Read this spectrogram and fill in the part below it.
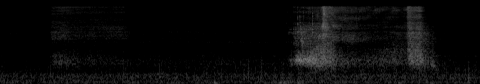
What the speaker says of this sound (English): As soon as it gets burned up like that, you want to scorch it in the cold water.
